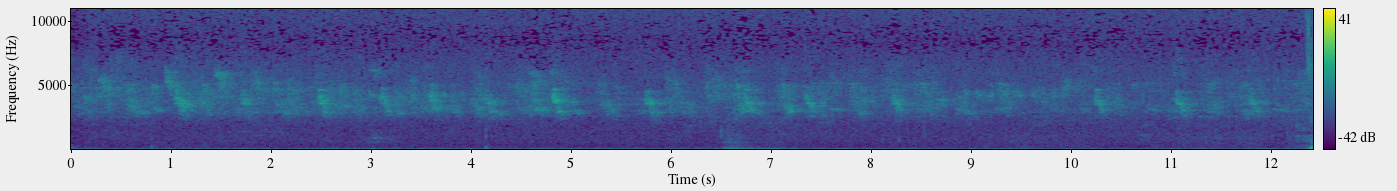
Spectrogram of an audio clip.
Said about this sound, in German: Vielleicht hört ihr auch selber bei euch irgendwo Vögel. Und einfach mal genießen. Wenn ihr draußen sitzt, vielleicht sogar, oder ihr sitzt irgendwo, wo ihr was hören könnt. Oder ihr hört einfach den Vögeln hier zu.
